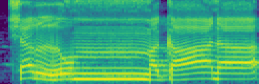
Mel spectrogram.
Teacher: 1 الف کی مقدار غنہ کریں گے کیونکہ را کے اوپر 2 پیش ہیں، 2 پیش کے بعد 2 پیش کی تنوین کے بعد میم آ رہا ہے، تو یہاں پہ ادغام یرملون ہوگا، غنہ ہوگا۔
